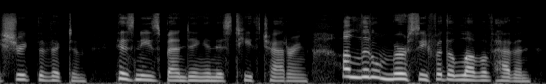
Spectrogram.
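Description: No faults can be heard anywhere in this recording.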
